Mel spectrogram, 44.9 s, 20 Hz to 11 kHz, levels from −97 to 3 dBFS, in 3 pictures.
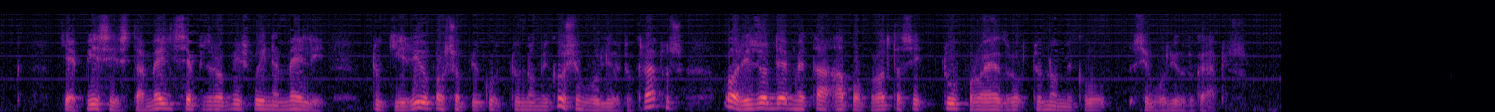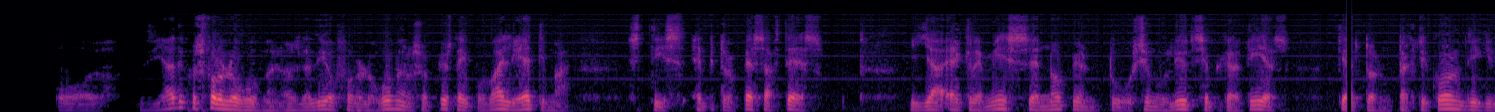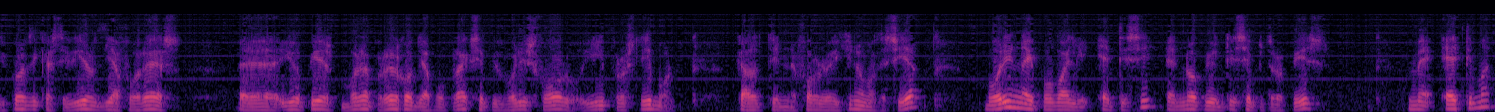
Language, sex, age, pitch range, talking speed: Greek, male, 60-79, 105-130 Hz, 105 wpm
